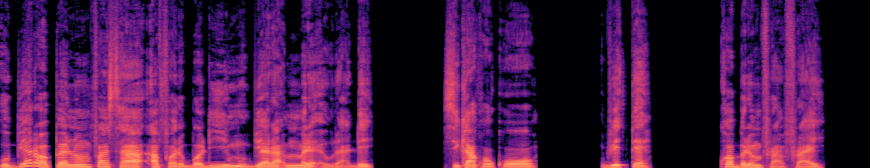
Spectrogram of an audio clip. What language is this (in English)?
Akan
